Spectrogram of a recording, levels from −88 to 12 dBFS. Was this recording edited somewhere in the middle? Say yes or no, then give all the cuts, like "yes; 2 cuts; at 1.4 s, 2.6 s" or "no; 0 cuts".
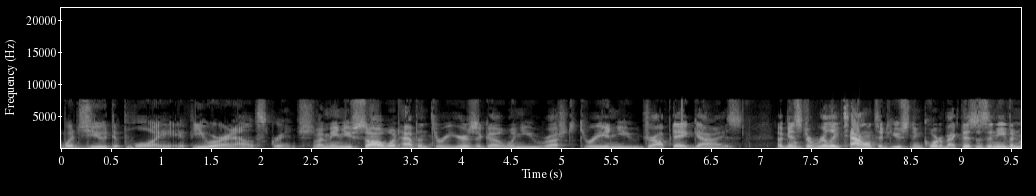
yes; 1 cut; at 2.5 s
